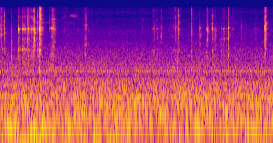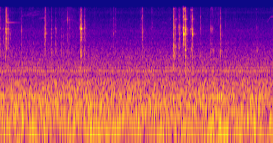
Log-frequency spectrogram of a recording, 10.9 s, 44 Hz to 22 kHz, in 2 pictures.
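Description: Metal M14-type trigger-group parts clicking and clinking as they are handled and fitted together by hand: scattered light clicks, a quick cluster in the first second and another a little before the end.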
